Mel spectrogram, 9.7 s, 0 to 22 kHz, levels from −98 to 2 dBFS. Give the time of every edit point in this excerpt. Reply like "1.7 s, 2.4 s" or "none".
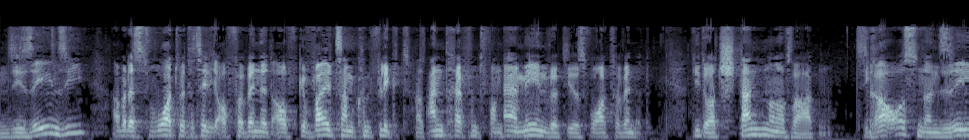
3.0 s, 4.2 s, 5.0 s, 7.9 s, 8.7 s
